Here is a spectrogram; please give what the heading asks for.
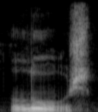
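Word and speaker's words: luz: Luge. Luge. Singular syllable. There's not much we need to think about there. It's going to be ooh.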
